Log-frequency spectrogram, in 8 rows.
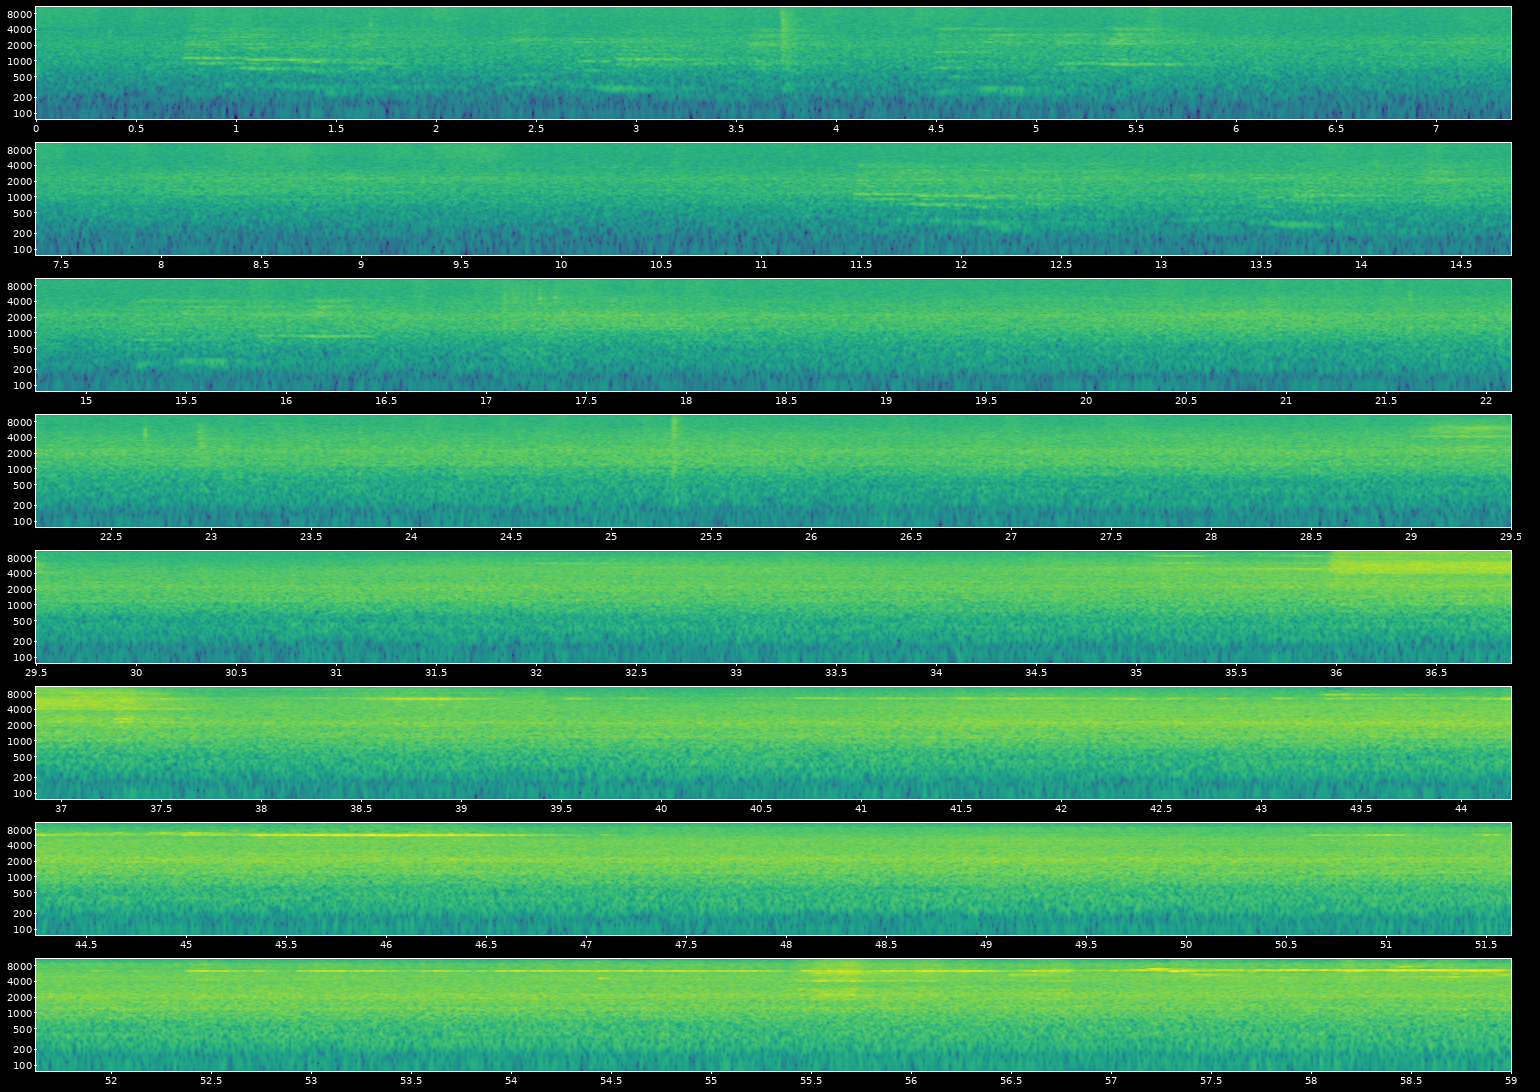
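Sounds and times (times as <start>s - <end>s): train rumbling: 0.0s - 59.0s
short hisses: 29.0s - 29.6s, 35.9s - 37.7s
high wheel squeal: 35.1s - 39.8s, 40.7s - 46.9s, 52.3s - 59.0s.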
